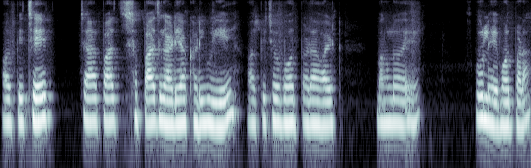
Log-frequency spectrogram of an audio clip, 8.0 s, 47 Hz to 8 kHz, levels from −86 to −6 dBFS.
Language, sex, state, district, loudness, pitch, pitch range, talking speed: Hindi, female, Haryana, Charkhi Dadri, -16 LUFS, 190 Hz, 185-200 Hz, 160 wpm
